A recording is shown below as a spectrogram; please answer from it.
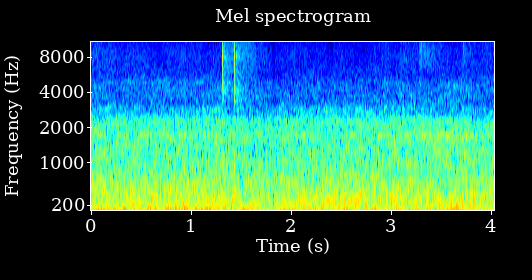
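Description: Computer mouse clicked twice in quick succession about a second and a half in, over a steady low background hum.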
